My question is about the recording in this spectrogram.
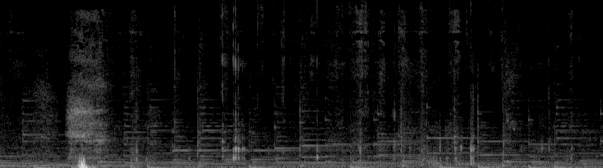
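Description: Background music with steady held notes, with a single loud thump about a second in and light handling sounds as small toy items are pushed into a fabric doll backpack.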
